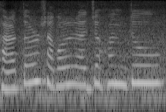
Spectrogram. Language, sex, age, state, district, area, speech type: Assamese, female, 45-60, Assam, Nagaon, rural, spontaneous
